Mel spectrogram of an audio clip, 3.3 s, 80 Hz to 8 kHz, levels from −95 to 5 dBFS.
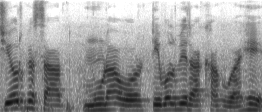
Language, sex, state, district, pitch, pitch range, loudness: Hindi, male, Arunachal Pradesh, Lower Dibang Valley, 140 Hz, 130-155 Hz, -13 LUFS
